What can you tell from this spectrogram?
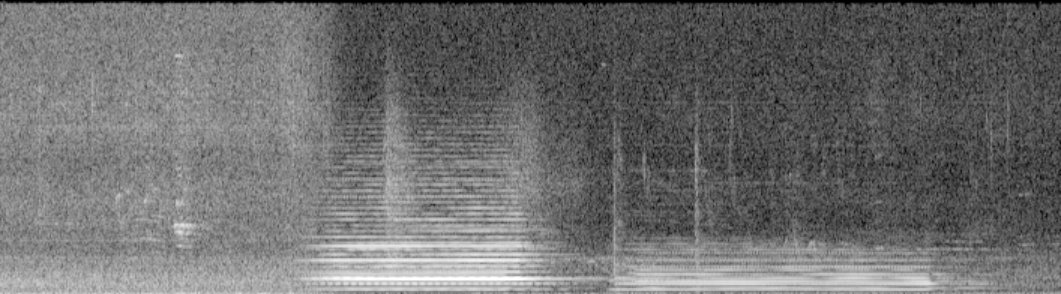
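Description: Diesel locomotive's multi-tone horn sounding two long blasts, the first about two seconds long starting some three seconds in, the second about three seconds long, with people walking on the tracks ahead. Beneath and between them, the steady rumble of the coaches running on the rails.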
